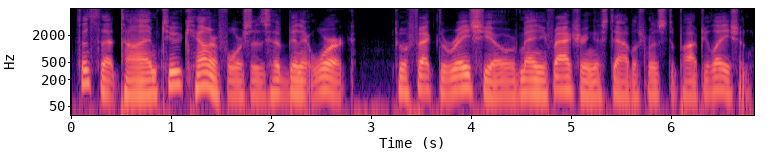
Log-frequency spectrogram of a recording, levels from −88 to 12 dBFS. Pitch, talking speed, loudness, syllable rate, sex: 100 Hz, 165 wpm, -17 LUFS, 5.4 syllables/s, male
